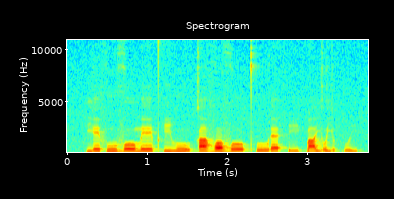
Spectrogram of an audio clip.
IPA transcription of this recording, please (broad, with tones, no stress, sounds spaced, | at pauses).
j e˨ f uː˦ v oː˨ m eː˨ pʰ i˦ β uː˦˨ k a˨ v ɔ˦ v oː˨ pʰ uː˦ ɾ ɛ˨ h iː˨ k͡p a˨ j ʊ˦ j ɪ˨ kʷ i˦˨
